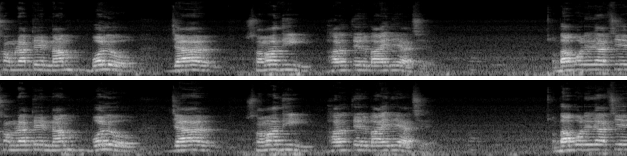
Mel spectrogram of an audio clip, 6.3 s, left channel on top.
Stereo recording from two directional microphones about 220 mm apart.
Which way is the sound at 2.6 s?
5° left (ahead or behind).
